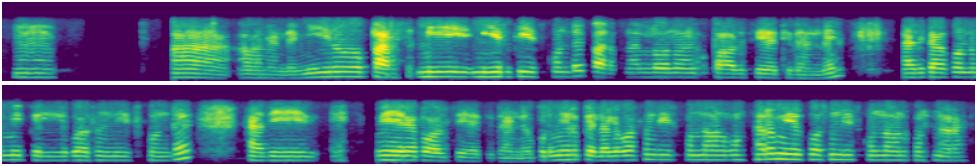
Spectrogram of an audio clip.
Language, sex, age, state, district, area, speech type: Telugu, male, 30-45, Andhra Pradesh, Kakinada, rural, conversation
